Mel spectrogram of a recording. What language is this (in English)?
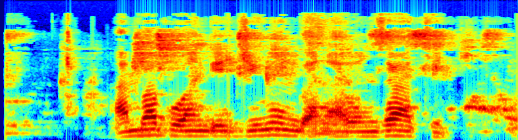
Swahili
